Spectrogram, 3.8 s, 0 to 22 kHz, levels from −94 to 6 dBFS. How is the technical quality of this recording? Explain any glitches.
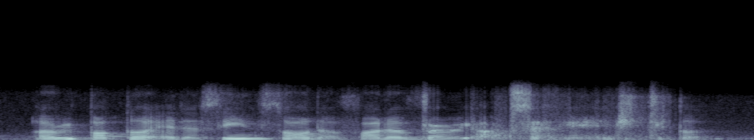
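The recording has one clear fault, a call bitrate drop, heard against the normal coding of a call path whose band stops around 8 kHz, as Opus does at a moderate rate.

From 2.12 s to the end, the speech turns rough, watery and muffled. The call's bandwidth estimate fell, so the encoder had to code with far fewer bits. The sound points to a fall from around 32 to about 6 kbps, held at its lowest for about 1.26 s. On a spectrogram, the upper band thins sharply and the harmonics smear. The waveform keeps its level but loses fine detail.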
